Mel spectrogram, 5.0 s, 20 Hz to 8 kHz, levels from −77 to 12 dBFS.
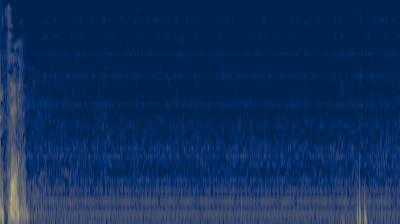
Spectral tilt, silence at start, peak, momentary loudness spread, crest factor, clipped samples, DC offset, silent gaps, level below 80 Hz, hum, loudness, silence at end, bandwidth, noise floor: -8.5 dB/octave; 0 s; -6 dBFS; 19 LU; 28 dB; under 0.1%; under 0.1%; none; -50 dBFS; 60 Hz at -55 dBFS; -29 LUFS; 0.4 s; 7.6 kHz; -55 dBFS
